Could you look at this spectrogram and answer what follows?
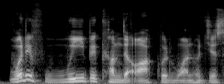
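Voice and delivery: usual speaking voice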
